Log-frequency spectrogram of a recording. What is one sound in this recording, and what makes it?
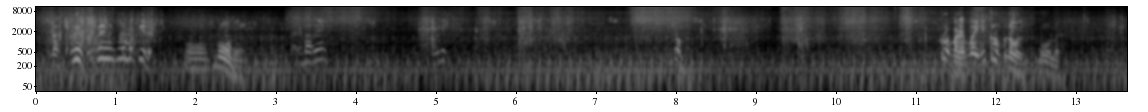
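Water splashes softly as someone wades through shallow water.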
